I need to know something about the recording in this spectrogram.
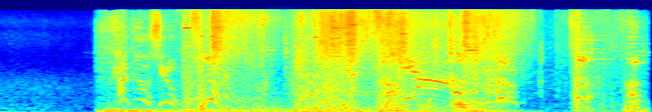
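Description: Swords clash and slash in a fast fight.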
